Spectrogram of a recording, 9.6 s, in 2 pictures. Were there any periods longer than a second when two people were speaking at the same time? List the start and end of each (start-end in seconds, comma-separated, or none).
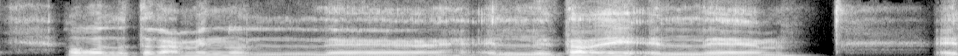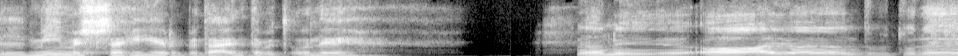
none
